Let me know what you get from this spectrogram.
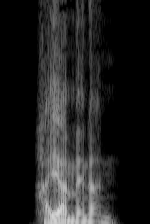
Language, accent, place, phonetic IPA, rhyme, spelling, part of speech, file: German, Germany, Berlin, [ˈhaɪ̯ɐˌmɛnɐn], -aɪ̯ɐmɛnɐn, Heiermännern, noun, De-Heiermännern.ogg
- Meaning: dative plural of Heiermann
